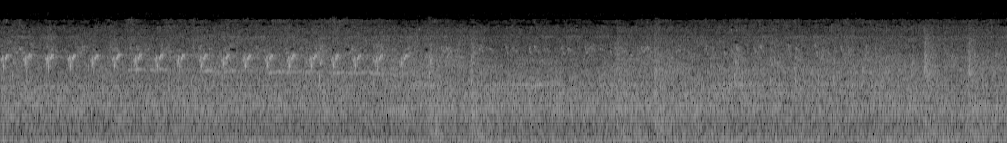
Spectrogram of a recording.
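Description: A bird calling in a rapid series of short, high, falling chirps, about five a second, that stops about four seconds in, over a steady low background rumble.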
